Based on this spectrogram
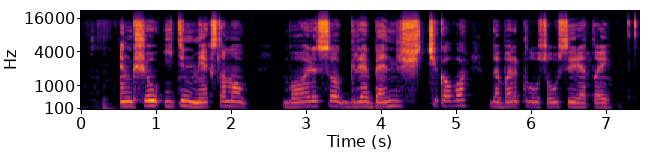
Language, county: Lithuanian, Klaipėda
